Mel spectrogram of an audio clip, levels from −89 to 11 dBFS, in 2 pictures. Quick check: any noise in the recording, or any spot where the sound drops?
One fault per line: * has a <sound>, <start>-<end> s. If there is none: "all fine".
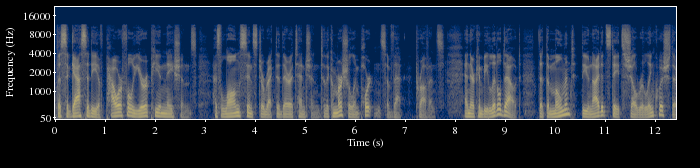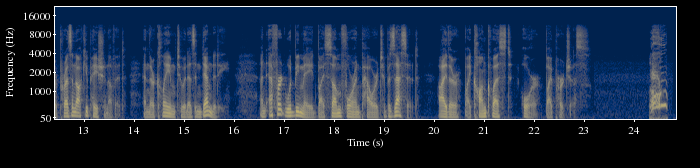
* has a bark, 24.3-24.7 s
